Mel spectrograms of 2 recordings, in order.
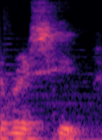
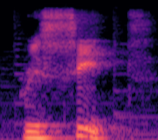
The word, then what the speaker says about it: receipt: off so you buy it and get a receipt receipt receipt so the notice the b and the i is silent so reseat receipt that's why there's a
